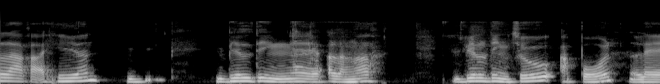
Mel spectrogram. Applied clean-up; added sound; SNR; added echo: neural mask model Resemble Enhance denoiser.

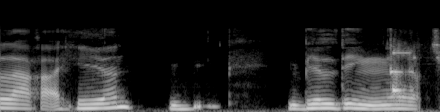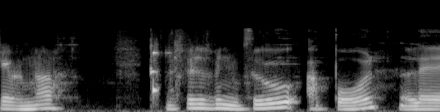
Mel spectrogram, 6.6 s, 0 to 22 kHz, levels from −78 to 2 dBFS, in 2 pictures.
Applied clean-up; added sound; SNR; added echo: neural diffusion model UNIVERSE++.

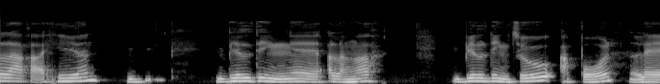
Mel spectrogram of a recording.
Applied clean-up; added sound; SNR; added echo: none; none; none; none.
